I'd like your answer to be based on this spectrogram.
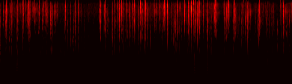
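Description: A small aluminum foil-wrapped package is held in both hands while fingertips squeeze and crinkle the foil. Dense, bright, crackling crinkles come in quick bursts throughout, with brief quieter gaps and little low end.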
